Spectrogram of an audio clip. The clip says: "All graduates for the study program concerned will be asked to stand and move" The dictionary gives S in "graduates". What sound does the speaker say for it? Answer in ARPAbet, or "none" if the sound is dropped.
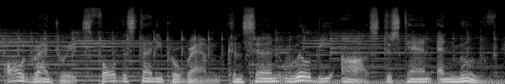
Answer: S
